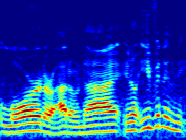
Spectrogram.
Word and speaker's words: Adonai: and the rabbis told them that word is pronounced as Adonai and they said okay what's Adonai mean Lord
